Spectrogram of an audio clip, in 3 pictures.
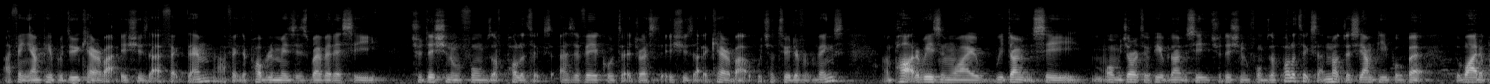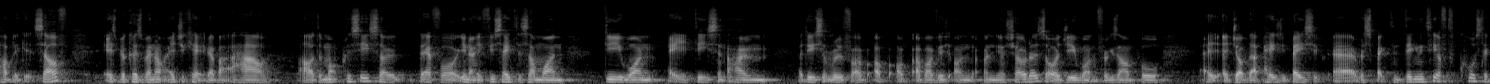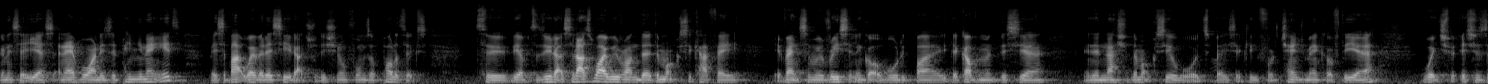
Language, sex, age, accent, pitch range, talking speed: English, male, 20-39, British, 105-115 Hz, 240 wpm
